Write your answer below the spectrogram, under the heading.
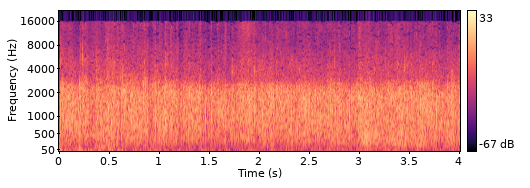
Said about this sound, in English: So that's also worth a clap.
